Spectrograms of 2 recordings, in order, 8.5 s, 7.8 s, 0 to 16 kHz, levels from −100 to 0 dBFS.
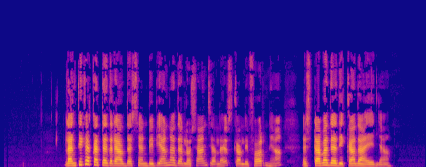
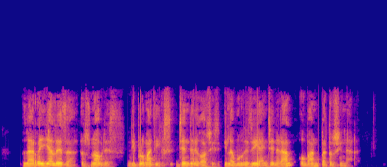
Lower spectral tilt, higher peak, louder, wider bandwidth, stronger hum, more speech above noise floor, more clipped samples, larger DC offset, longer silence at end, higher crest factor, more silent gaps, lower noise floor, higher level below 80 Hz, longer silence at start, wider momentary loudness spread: second, -3.5 dB/octave vs -5 dB/octave; about the same, -2 dBFS vs -2 dBFS; second, -22 LUFS vs -19 LUFS; first, 11.5 kHz vs 7.8 kHz; neither; first, 59 dB vs 46 dB; neither; neither; about the same, 0.75 s vs 0.7 s; first, 24 dB vs 18 dB; neither; first, -82 dBFS vs -65 dBFS; second, -80 dBFS vs -52 dBFS; first, 1.3 s vs 0.45 s; about the same, 14 LU vs 15 LU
